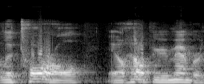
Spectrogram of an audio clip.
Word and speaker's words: littoral: you need to learn this word littoral sometimes pronounced literal but that sounds too much like the other word literal which means you know exact exact word the literal translation so i'll call it littoral it will help you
